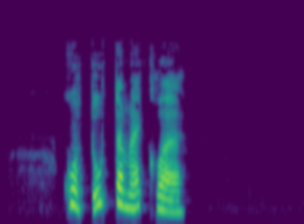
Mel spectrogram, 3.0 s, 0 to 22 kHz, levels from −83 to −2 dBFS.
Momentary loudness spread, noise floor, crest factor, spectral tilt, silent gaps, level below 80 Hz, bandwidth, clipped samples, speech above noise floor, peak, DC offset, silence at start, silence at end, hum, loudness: 5 LU; -83 dBFS; 22 dB; -5.5 dB/octave; none; -80 dBFS; 11 kHz; under 0.1%; 61 dB; -2 dBFS; under 0.1%; 0.65 s; 1.2 s; none; -23 LUFS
